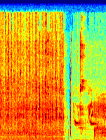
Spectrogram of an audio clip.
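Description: A sewing machine stitches along a blouse belt with a fast, continuous whirring hum, then stops abruptly and leaves a few faint clicks and handling sounds.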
